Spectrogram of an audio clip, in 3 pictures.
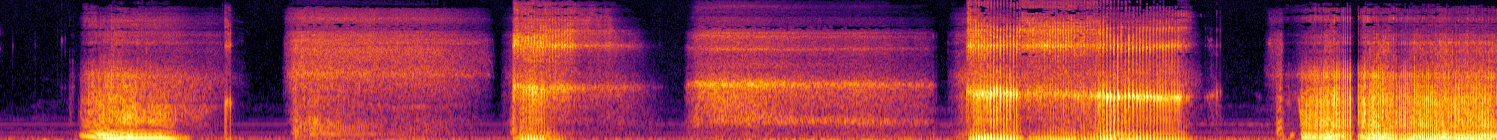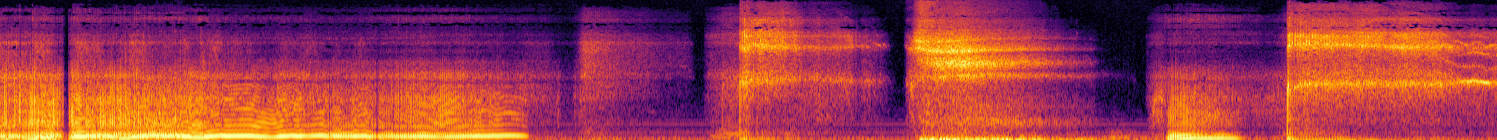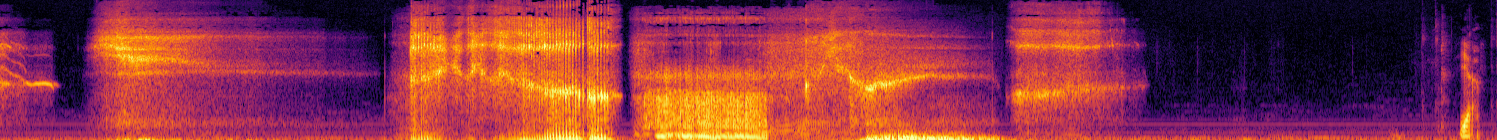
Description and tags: Male snoring
This sound was created by me , physically snoring into the microphone. I added a low pass EQ filter , to give the sound more deep tones , which could help imitate and elderly mans snore.
Nasal, Old, Man, Snoring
